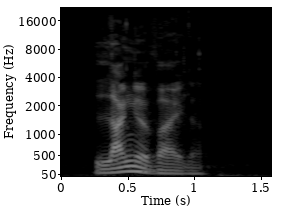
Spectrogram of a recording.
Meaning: boredom, ennui, tedium
- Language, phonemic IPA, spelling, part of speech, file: German, /ˈlaŋəˌvaɪ̯lə/, Langeweile, noun, De-Langeweile.ogg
